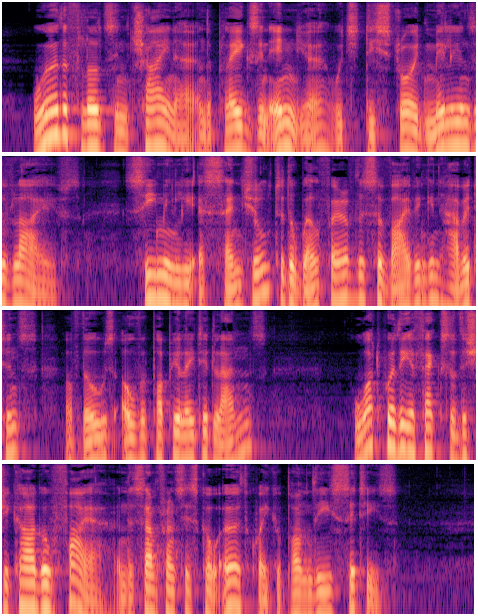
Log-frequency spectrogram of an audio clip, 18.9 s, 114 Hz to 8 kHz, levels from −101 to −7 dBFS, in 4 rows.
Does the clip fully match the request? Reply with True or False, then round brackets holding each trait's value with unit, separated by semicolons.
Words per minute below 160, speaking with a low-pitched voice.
True (140 wpm; 115 Hz)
